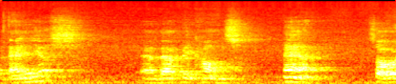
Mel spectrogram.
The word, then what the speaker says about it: Agnes: you know back then agnes was probably pronounced with a sort of silent g like an aneus and that becomes an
